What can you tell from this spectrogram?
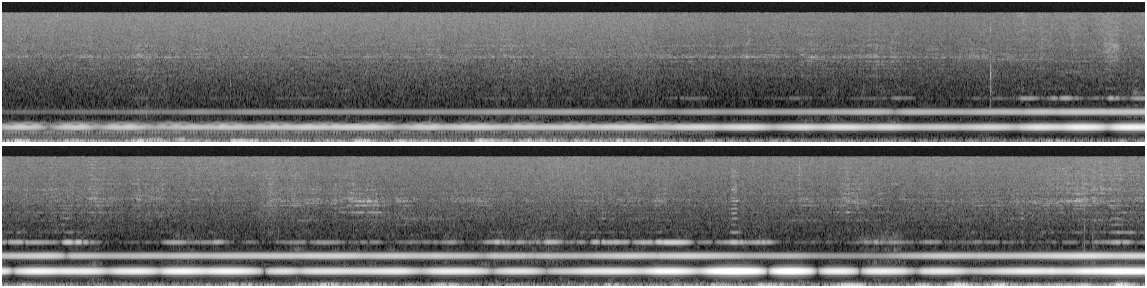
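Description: Sustained drone of pure, singing-bowl-like tones: a steady middle tone that swells and fades in slow pulsing beats, with a fainter tone about an octave above. Two lower pulsing tones stop about eight seconds in.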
